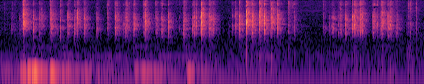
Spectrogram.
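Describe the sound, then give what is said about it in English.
Rapid clacking of a mechanical keyboard being typed on, crisp, in quick bursts with a brief pause before the keystrokes resume; no one speaks. “Because ZSA makes mechanical keyboards, expensive, fancy keyboards that maybe you don't need, but that if you're a certain type of person, like me, you might really want.”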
